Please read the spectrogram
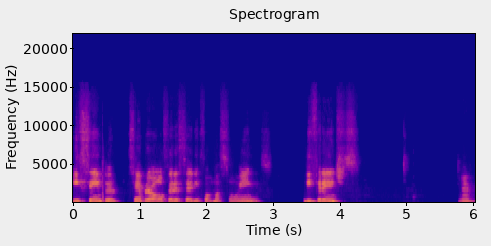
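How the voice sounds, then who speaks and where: Long, frequent pauses break up a very slow delivery in a bright, sharp tone with ordinary pitch variation. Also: man, fairly high pitch for a man. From Nicaragua. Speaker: workshop instructor. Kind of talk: lecture. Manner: halting.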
